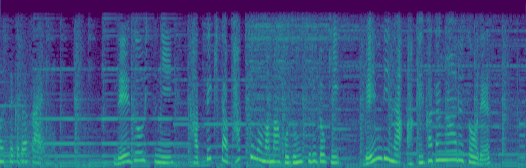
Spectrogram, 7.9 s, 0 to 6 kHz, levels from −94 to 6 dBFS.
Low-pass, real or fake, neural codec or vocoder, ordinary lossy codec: 5.4 kHz; real; none; none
